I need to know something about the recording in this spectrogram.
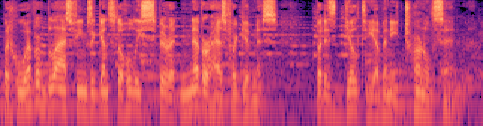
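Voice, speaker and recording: An actor playing a firm, authoritative male teacher, speaking solemn, measured lines in a dramatized scripture reading. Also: mid-range voice, lightly acted. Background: music.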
